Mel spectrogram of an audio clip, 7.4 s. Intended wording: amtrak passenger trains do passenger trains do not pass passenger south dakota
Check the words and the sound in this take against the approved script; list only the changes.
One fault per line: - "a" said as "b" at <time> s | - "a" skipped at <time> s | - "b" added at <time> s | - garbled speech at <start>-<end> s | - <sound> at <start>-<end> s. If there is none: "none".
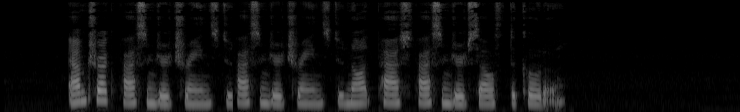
none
